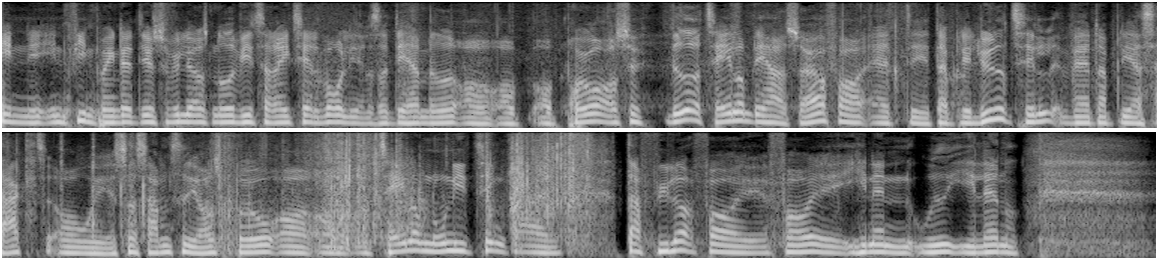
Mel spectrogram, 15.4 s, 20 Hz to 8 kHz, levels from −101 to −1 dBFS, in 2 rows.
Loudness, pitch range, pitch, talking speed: -19 LUFS, 145-170 Hz, 155 Hz, 255 wpm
